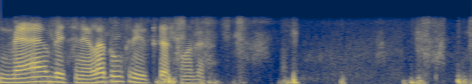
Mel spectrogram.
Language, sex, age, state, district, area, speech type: Dogri, male, 18-30, Jammu and Kashmir, Samba, rural, conversation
